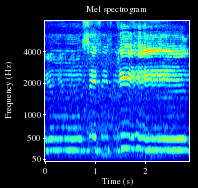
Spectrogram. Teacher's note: ساکن کے بعد سین آیا ہے، سجیل کا سین آیا ہے، اخفا ہوگا یعنی ناک میں چھپا کے پڑھیں ، اخفا کا معنی ہوتا ہے چھپانا، مخفی جو کہتے ہیں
